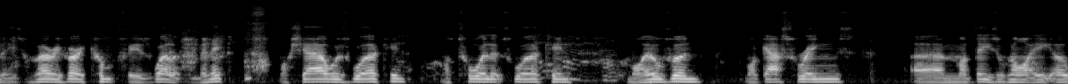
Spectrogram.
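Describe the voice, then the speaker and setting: Man, casual live stream chatter, upbeat, mid pitch, dry close sound. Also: no echo, highs cut off. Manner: upbeat, greets viewers by name, keeps saying "fantastic". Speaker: van-life live streamer. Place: inside his converted box van.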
